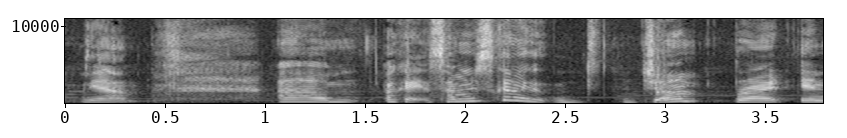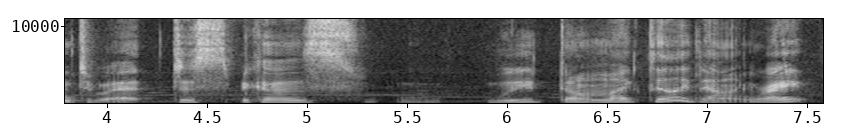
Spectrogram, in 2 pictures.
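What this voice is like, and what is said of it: Strained, weird-sounding voice. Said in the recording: “my voice is all kinds of weird ... my throat's a little feeling it”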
